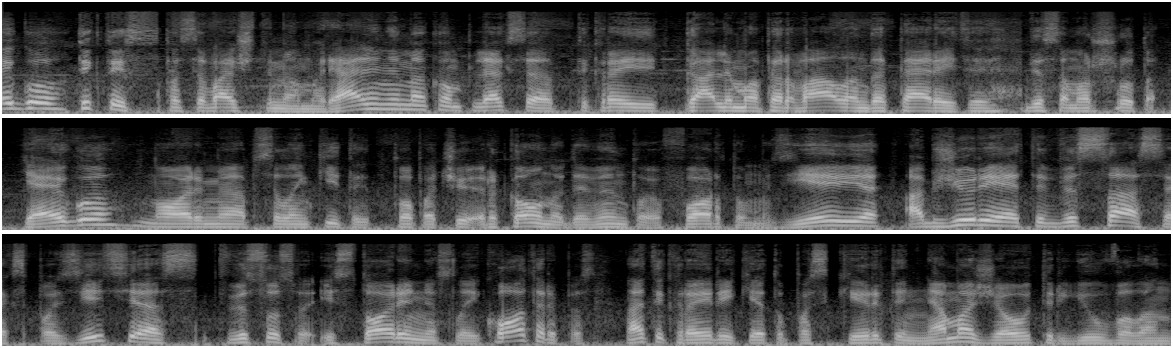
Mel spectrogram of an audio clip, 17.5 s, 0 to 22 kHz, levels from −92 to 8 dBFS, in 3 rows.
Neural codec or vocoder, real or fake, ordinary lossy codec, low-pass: none; real; Opus, 24 kbps; 14.4 kHz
